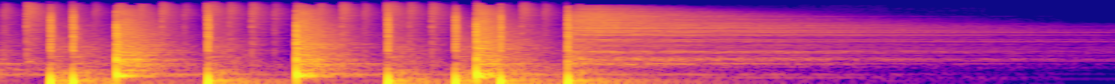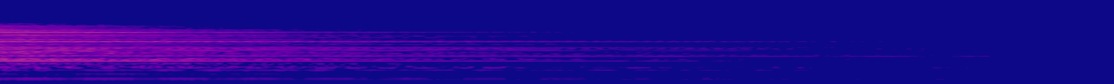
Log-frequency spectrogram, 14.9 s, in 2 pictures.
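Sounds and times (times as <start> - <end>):
backing track: 0.0 - 4.7.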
